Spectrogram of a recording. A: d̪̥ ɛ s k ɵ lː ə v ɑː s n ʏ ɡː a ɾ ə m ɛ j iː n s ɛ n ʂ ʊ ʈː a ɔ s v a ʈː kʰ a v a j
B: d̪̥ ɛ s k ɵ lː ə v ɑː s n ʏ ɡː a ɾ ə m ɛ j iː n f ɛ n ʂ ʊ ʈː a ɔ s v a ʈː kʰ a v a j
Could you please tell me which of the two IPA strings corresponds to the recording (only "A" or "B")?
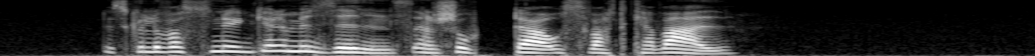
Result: A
